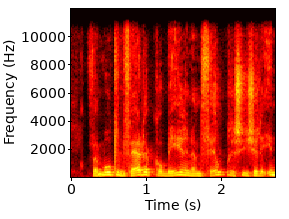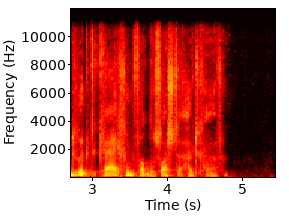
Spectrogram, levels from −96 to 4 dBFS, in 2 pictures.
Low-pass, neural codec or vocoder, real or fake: 10.8 kHz; codec, 24 kHz, 0.9 kbps, WavTokenizer, small release; fake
